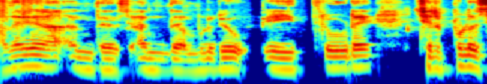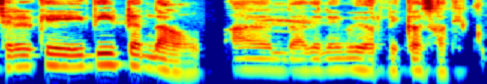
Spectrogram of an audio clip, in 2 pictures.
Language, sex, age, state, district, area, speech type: Malayalam, male, 18-30, Kerala, Kozhikode, rural, spontaneous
